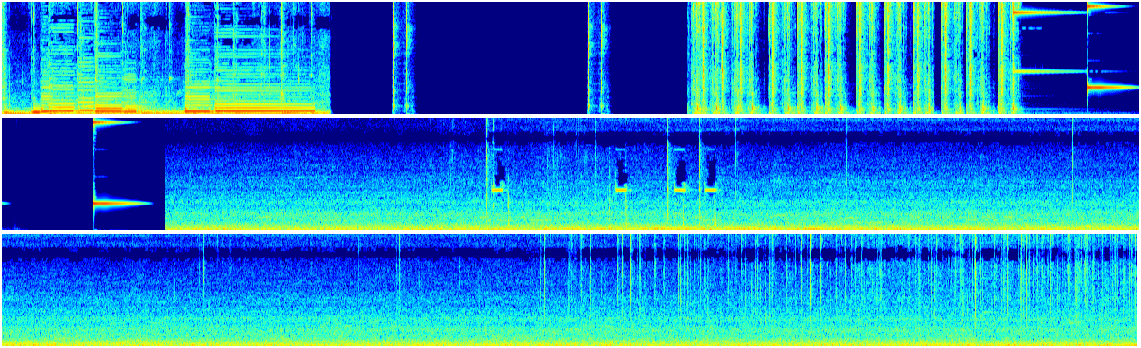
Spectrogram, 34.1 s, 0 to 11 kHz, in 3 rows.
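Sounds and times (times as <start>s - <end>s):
strummed guitar music: 0.0s - 3.2s
typewriter keystroke clicks: 6.9s - 10.2s
typewriter bell dings: 9.9s - 11.4s, 12.3s - 12.8s
dumpling frying in oil: 21.6s - 34.0s.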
